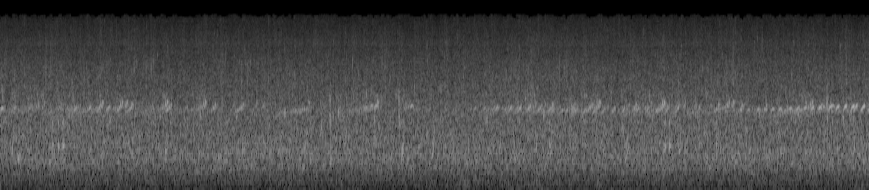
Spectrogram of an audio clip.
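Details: Along a clear stream, Kajika frogs give a sweet, bird-like voice: short wavering trilled notes early, then a rapid pulsed trill building in the last seconds, all over steady rushing water.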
